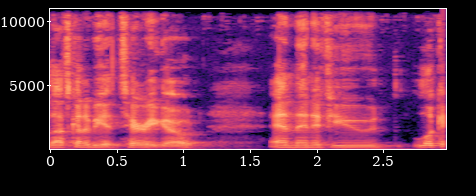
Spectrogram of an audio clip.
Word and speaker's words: pterygote: So if it is a winged insect, it is a pterygote, and if it is a wingless insect, it is a apterygote. So that P is silent, but that's going to be your difference.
